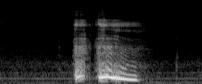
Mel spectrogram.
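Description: A woman clearing her throat with a cough: two quick bursts about three-quarters of a second in, the second longer and falling in pitch.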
